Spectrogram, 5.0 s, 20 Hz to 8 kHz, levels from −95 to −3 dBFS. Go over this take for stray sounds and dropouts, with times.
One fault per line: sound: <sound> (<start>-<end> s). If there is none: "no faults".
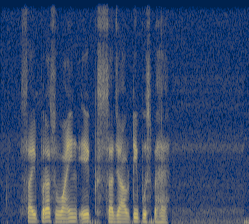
no faults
